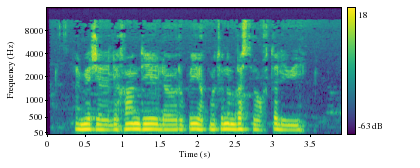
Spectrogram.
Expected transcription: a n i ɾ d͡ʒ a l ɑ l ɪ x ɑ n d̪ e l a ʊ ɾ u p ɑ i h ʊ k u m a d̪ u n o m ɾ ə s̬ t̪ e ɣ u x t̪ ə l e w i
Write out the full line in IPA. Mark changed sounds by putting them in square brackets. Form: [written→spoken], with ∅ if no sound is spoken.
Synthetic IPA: a [n→m] i ɾ d͡ʒ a l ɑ l [ɪ→i] x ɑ n d̪ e l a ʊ ɾ u p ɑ i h ʊ k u m a [d̪→t̪] u n o m ɾ ə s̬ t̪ e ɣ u x t̪ ə l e w i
